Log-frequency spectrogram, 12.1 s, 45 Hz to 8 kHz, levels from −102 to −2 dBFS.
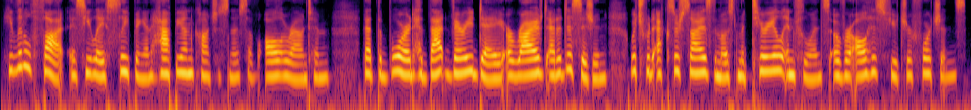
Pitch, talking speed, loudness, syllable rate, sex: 235 Hz, 185 wpm, -19 LUFS, 5.5 syllables/s, female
